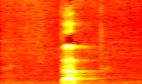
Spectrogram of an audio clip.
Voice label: swim, Mokilese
